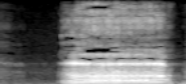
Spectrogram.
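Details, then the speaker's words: Owner imitates the loud choking of a lethargic pug with a crusty nose, which chokes after licking off ointment: one loud, harsh, strained groan under a second long. "lick it off and then he starts choking he does this really loud like"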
